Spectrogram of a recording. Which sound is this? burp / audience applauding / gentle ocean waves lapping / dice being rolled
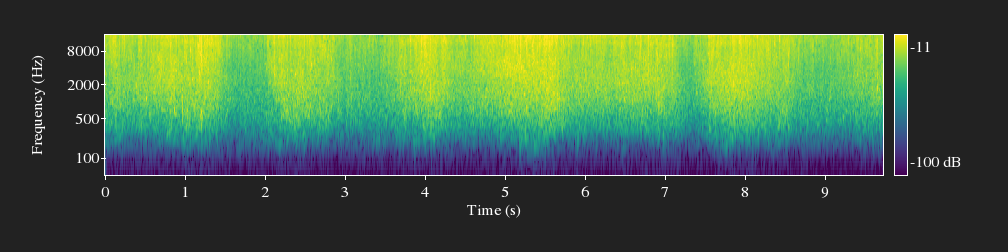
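gentle ocean waves lapping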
